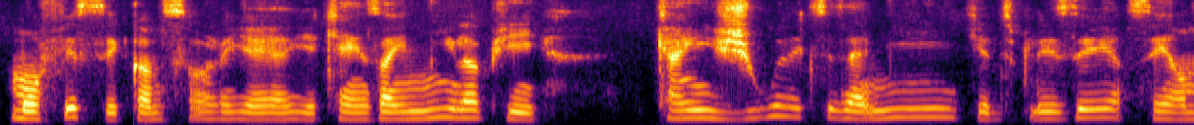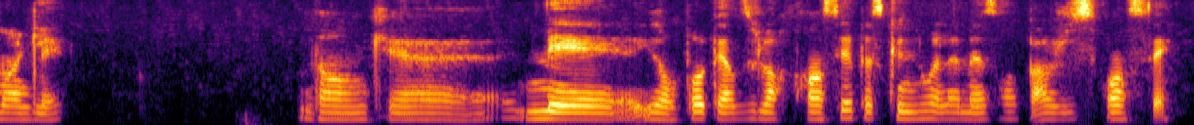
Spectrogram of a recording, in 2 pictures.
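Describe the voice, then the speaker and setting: A woman's voice: low-pitched, steady tone, moderate pace, a little mellow. A sociable woman in her forties with a Québécois French accent, casually telling her own story in an interview and laughing often between phrases. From Quebec.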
